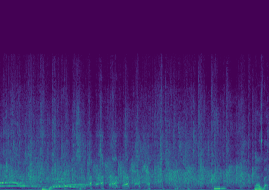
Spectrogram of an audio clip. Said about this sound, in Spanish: mira qué bonito aplauso de nuestra gente.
